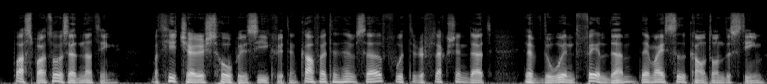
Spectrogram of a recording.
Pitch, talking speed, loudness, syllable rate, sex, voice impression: 100 Hz, 220 wpm, -20 LUFS, 6.1 syllables/s, male, masculine, adult-like, slightly clear, fluent, refreshing, sincere, slightly elegant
